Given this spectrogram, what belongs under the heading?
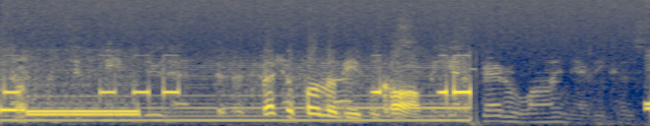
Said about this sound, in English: There's a special phone number you can call to hear the USB signal. Now, here it is.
